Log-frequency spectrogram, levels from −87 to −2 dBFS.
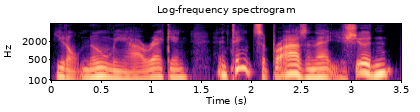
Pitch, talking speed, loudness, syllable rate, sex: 125 Hz, 205 wpm, -18 LUFS, 4.7 syllables/s, male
